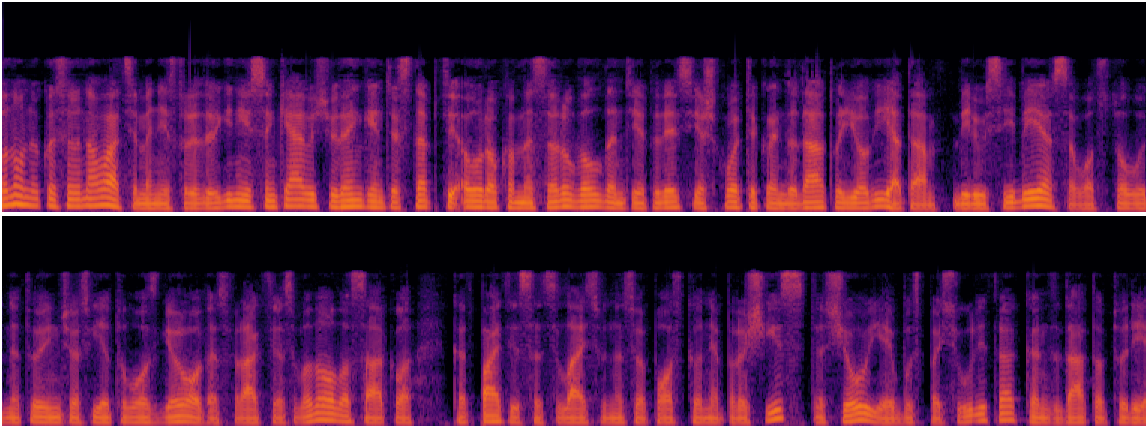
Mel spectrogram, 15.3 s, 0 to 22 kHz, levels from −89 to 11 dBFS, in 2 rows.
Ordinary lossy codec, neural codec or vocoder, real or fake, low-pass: AAC, 48 kbps; codec, 16 kHz, 1.1 kbps, Voila-Tokenizer; fake; 7.2 kHz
